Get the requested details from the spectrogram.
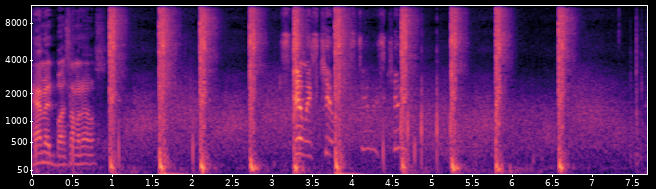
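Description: Rifle shots fire in quick succession.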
